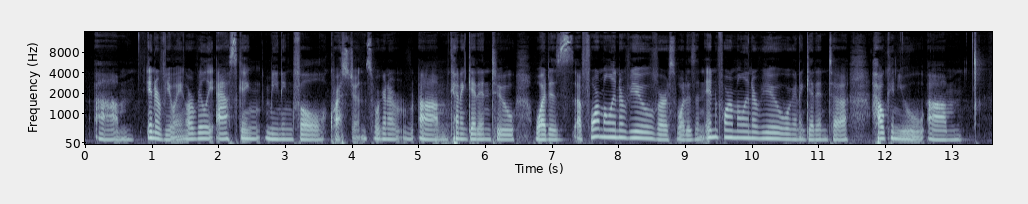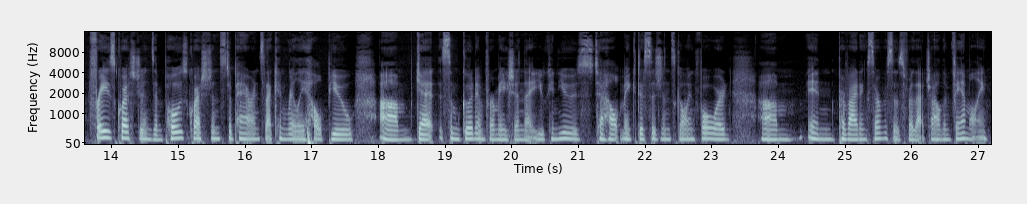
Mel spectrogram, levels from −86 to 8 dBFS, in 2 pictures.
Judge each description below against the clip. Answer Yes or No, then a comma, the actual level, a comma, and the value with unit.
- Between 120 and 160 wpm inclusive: Yes, average, 155 wpm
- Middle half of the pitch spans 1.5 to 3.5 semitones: Yes, average, 3.1 semitones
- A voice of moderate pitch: Yes, medium, 170 Hz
